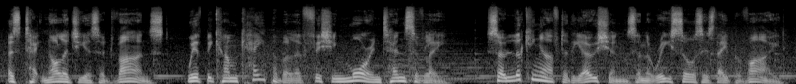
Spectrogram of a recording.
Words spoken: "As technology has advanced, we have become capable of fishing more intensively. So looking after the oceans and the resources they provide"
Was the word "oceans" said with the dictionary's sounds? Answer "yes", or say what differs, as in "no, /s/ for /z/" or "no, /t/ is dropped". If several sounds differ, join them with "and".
yes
